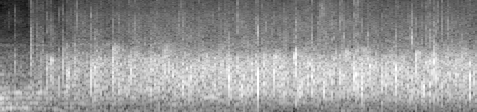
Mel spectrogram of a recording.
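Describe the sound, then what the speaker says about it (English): An audience at a school Independence Day program claps to welcome the chief guest, a dense, steady burst of applause from many hands that fills the hall from start to finish. "Let's all clap for him."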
